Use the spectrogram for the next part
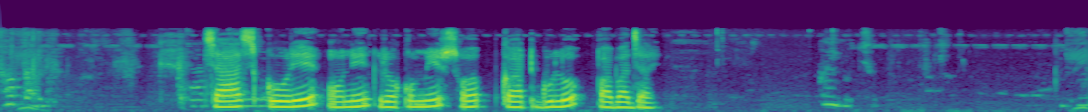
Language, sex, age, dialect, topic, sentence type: Bengali, female, 25-30, Western, agriculture, statement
